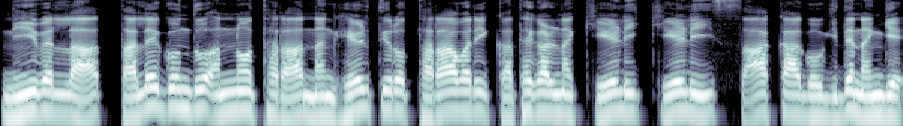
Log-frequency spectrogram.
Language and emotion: Kannada, disgusted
